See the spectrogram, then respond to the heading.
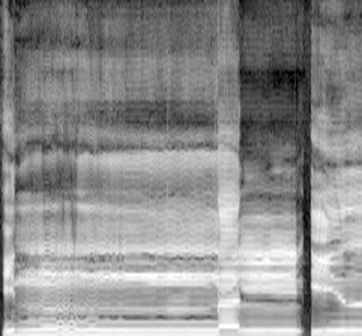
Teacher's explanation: Dibaca samar ikhfa itu tahan dua harakat. Samarnya mengarah ke huruf sin.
